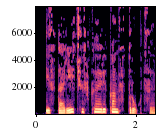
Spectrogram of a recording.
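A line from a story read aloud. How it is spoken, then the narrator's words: Whispered. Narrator (Russian): шепнул Бен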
